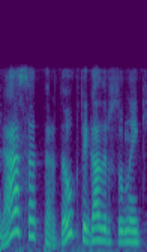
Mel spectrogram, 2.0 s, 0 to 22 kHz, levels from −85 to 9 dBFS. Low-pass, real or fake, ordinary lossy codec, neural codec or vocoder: 7.2 kHz; real; Opus, 32 kbps; none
